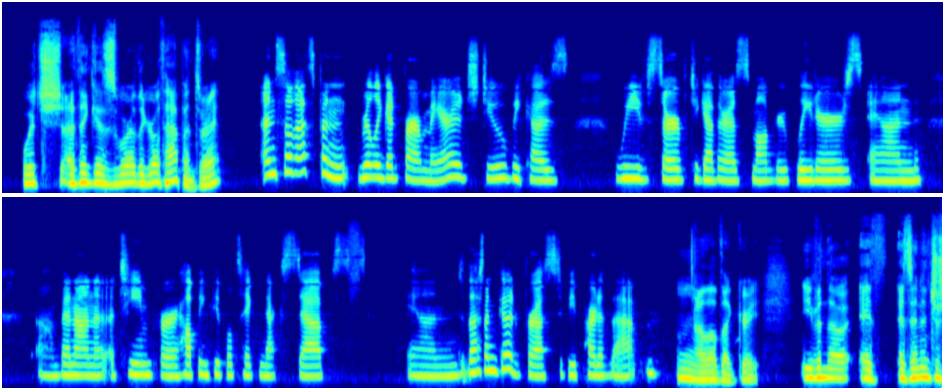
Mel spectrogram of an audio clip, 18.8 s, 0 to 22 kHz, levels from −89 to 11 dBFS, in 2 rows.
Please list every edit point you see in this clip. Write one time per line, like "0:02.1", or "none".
0:02.6
0:14.2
